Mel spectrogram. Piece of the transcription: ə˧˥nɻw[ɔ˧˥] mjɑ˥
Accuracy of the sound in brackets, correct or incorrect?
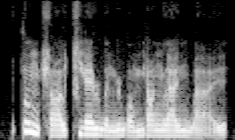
correct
